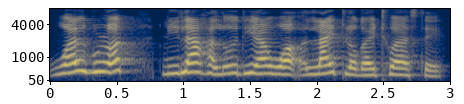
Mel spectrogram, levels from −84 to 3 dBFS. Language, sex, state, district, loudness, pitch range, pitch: Assamese, female, Assam, Sonitpur, -15 LUFS, 275-375 Hz, 315 Hz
